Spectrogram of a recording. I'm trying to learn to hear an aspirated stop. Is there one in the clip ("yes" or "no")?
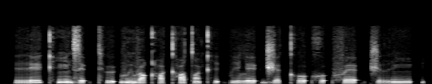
yes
